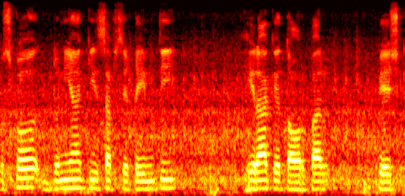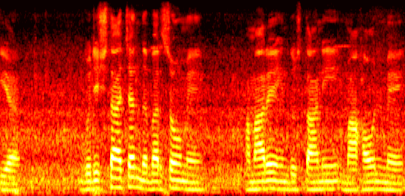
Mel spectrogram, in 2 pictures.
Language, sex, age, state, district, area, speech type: Urdu, male, 30-45, Delhi, South Delhi, rural, spontaneous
